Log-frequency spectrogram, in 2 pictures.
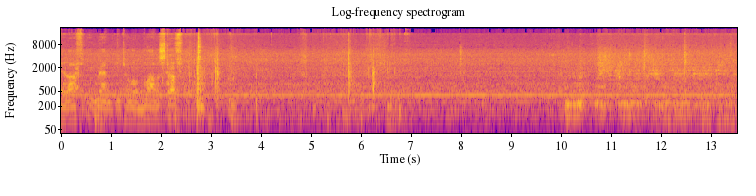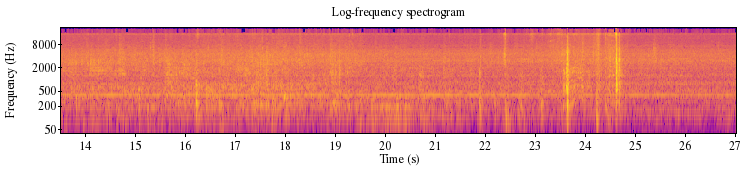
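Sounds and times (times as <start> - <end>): steady hum: 0.0 - 27.0
toilet flush water rushing: 9.8 - 24.9.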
